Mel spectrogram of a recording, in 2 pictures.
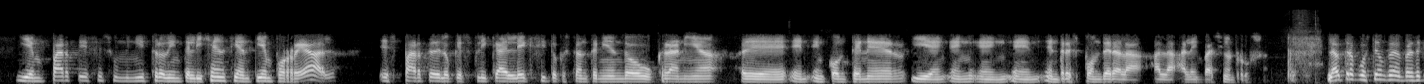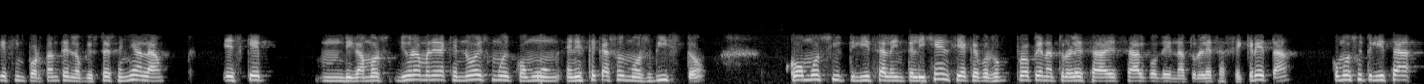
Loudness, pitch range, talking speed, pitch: -14 LUFS, 150-195 Hz, 185 wpm, 170 Hz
